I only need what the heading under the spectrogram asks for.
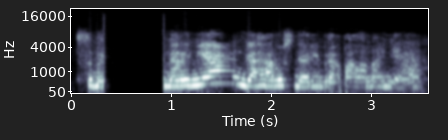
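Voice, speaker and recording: A woman's voice: fairly high pitch, expressive, unhurried, dry recording, distant mic, dull audio. A woman who works as a voice-over artist, explaining her craft in casual chat and using plenty of examples.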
